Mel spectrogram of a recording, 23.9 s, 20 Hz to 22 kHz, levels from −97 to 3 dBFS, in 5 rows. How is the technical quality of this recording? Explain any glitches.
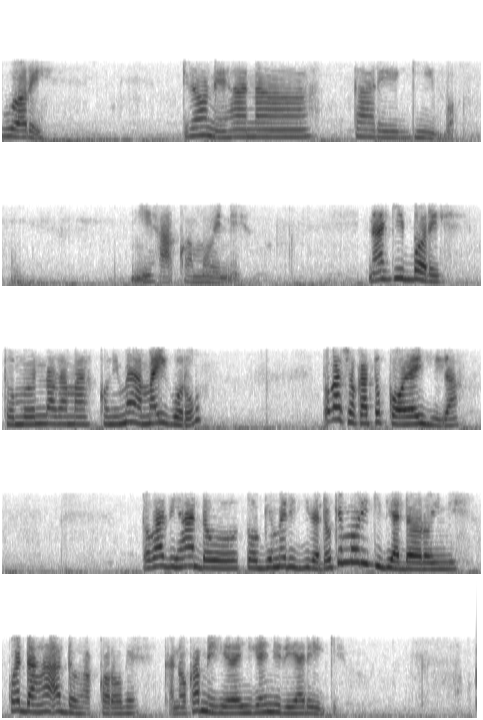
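The speech sounds slightly rough and synthetic from start to finish, with a narrow, boxy tone and nothing audible above about 3.8 kHz. That is G.729 codec damage, plainly audible across the whole recording. The codec discards the actual waveform and rebuilds speech from a vocal tract filter, a pitch predictor and a handful of pulses per short frame, which fits a rate of around 8 kbit/s. The sparse pulses cause the buzzy, artificial texture, and the coarse frequency limit removes the upper sibilance.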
